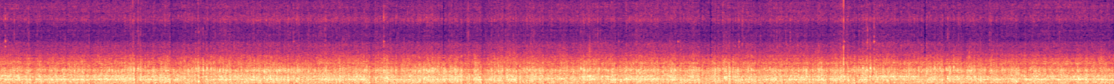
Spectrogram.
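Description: Wind buffets loudly and steadily while travelling fast outdoors.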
